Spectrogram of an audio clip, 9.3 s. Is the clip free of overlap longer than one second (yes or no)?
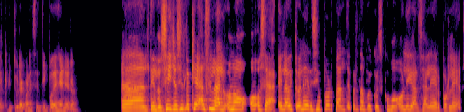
yes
